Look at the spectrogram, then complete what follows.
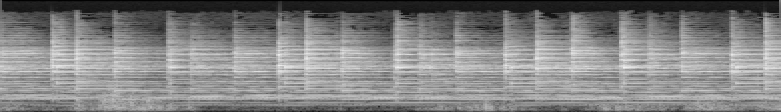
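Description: Several church bells swinging and ringing together in a full peal, their strokes overlapping at about three a second, each stroke ringing on.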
